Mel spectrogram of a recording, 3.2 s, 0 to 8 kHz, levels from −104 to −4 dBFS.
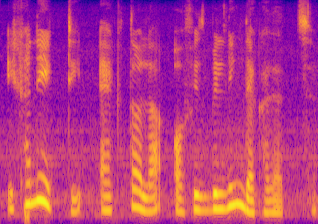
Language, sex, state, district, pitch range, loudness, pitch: Bengali, female, West Bengal, Darjeeling, 175-235 Hz, -16 LUFS, 200 Hz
